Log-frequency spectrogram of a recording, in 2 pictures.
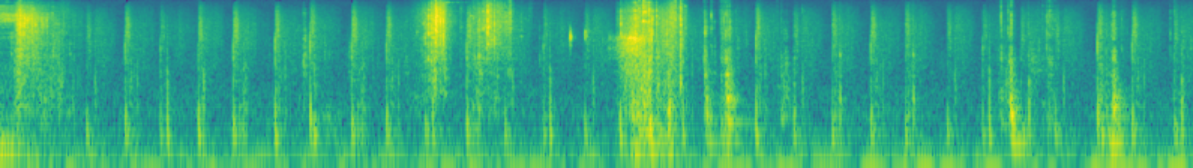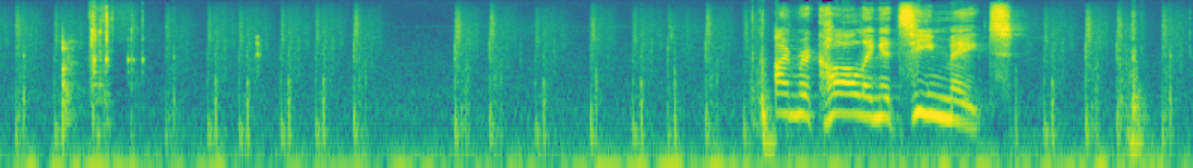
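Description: Footsteps patter quickly and steadily on a hard floor.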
